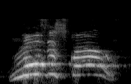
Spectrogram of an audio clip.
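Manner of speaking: high, loud, drawn-out mock yell; demonstrated yelling. Shown as a demonstration. Showing co-host the crew voice, high yell. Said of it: "is it the one where I'm yelling".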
